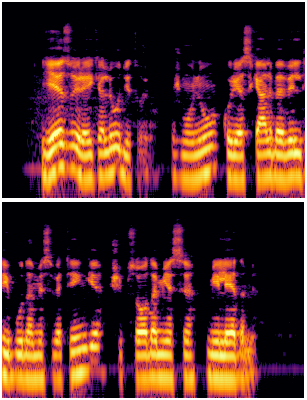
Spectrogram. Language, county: Lithuanian, Marijampolė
